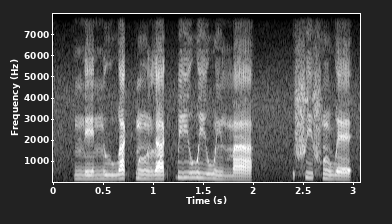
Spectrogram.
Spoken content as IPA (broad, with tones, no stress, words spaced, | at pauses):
ne˨nu˨wa˧ k͡pũ˨la˨˦k͡pi˦ wi˧wĩ˨ ma˨ | fi˧fũ˨wɛ˨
